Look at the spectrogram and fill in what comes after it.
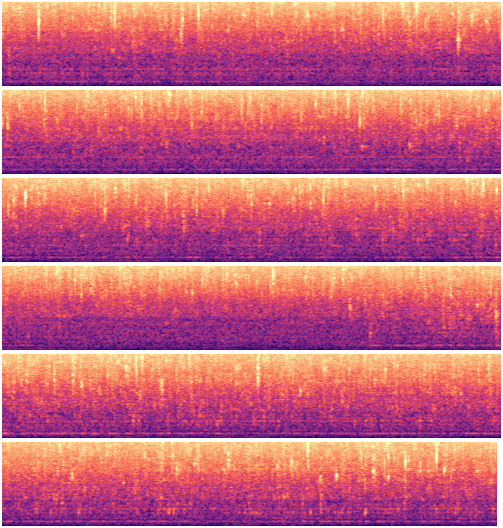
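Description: Heavy rain falling: a steady hiss of water with many individual drops ticking, and water trickling. A steady low hum runs underneath and drops away for a few seconds midway.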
